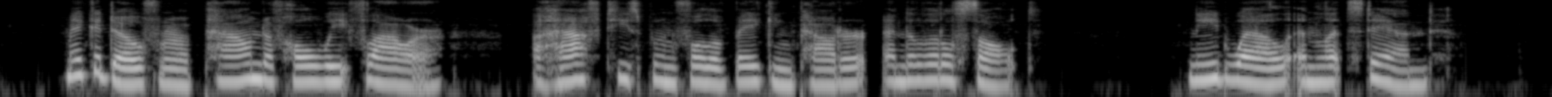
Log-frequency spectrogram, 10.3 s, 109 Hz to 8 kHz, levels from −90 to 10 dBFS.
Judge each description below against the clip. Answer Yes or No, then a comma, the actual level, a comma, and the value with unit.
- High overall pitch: Yes, high, 215 Hz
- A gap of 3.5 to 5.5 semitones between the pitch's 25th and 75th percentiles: No, average, 2.7 semitones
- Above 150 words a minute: No, average, 145 wpm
